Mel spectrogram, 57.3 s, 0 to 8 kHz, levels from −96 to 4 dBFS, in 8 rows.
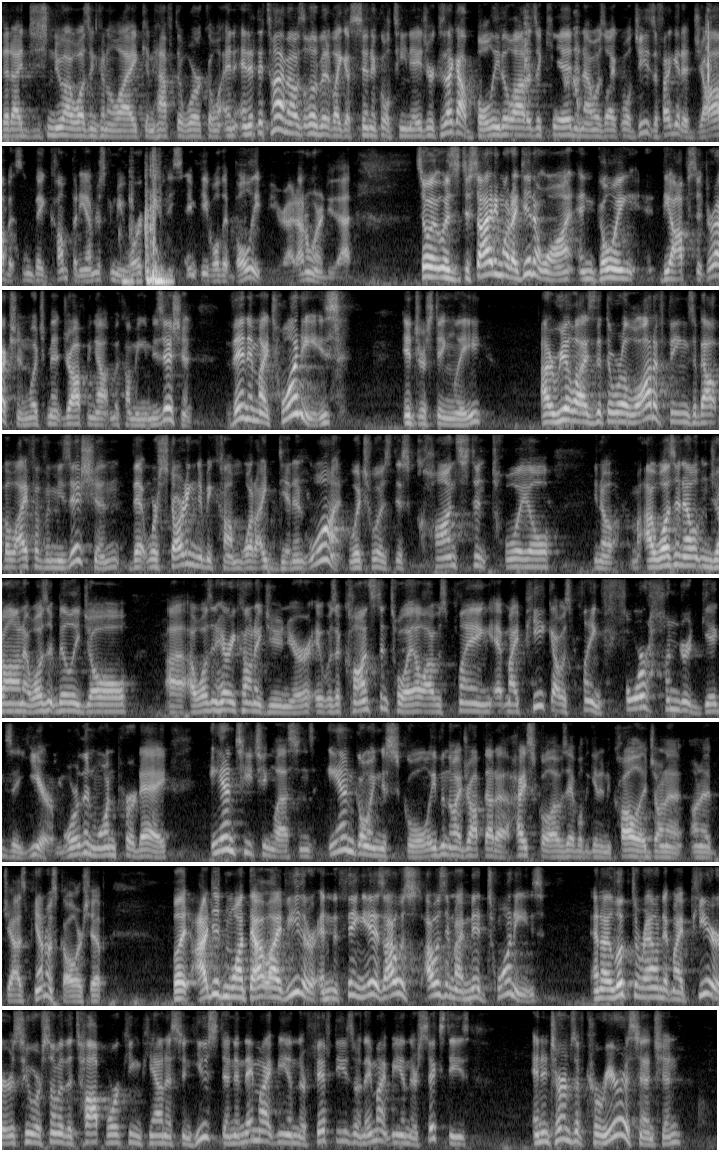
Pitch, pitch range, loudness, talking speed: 160 Hz, 145-190 Hz, -26 LUFS, 260 wpm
